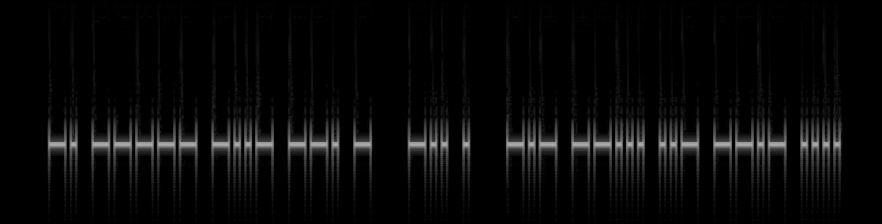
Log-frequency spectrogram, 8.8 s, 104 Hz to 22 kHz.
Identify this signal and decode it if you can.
Morse code, heard as a keyed tone, about 22 wpm, 700 Hz. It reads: N0XGT DE K7UQH
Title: USA Callsign DE Callsign - 5 Characters - 22wpm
